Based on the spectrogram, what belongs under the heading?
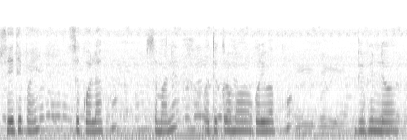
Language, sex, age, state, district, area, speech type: Odia, female, 18-30, Odisha, Balangir, urban, spontaneous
